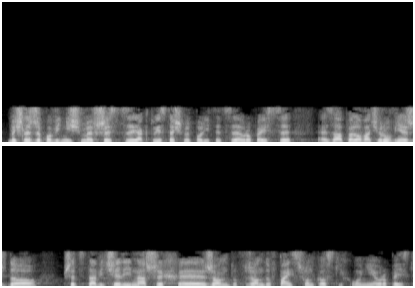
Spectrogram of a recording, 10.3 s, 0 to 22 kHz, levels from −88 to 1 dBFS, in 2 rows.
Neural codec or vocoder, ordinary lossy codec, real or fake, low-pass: none; MP3, 32 kbps; real; 5.4 kHz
